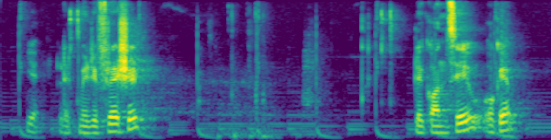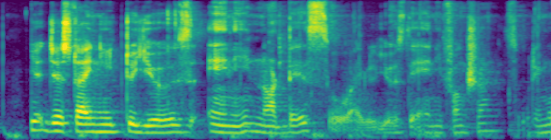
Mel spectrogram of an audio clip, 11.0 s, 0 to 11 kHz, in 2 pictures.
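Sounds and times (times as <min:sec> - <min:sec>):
faint background music: 0:00.0 - 0:11.0
computer keyboard keystrokes: 0:03.6 - 0:04.0.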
